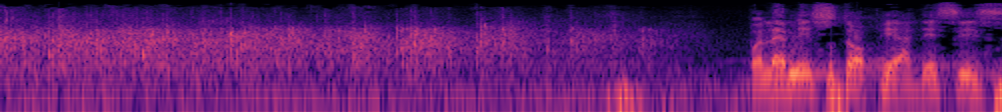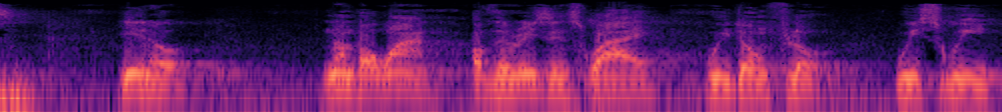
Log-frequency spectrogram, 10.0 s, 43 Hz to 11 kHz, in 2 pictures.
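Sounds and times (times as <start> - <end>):
large church audience applauding during a sermon: 0.0 - 3.5
speech: 3.8 - 10.0.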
